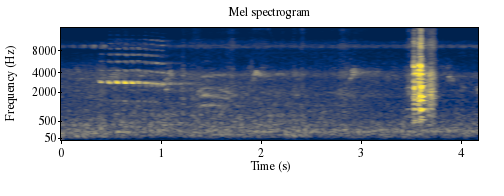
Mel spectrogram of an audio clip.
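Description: Birds calling: a quick high-pitched trill about half a second in, then a few softer chirps. Near the end comes a short, loud, harsh sound.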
